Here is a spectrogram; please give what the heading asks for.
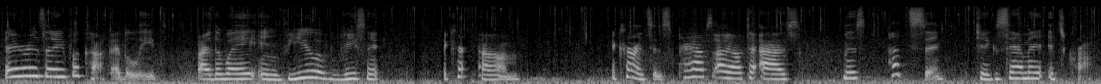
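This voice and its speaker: Genial gentleman detective read by a woman, storybook style, assured and courteous, high mellow voice, faint crackle behind. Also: a little slow.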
